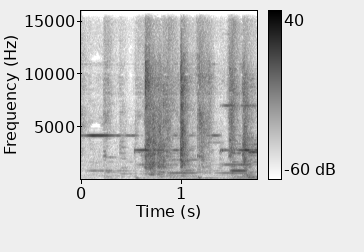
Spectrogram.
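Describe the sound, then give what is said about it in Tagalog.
A cellphone alarm rings with steady, high electronic tones, broken by a few short bursts of rustling noise. No one speaks. “Nag-alarm ang aking uh, cellphone.”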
